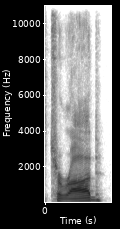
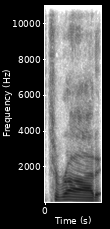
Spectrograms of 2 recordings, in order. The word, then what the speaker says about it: Tyrod: said this week that Tyrod Taylor's name is Terrod.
